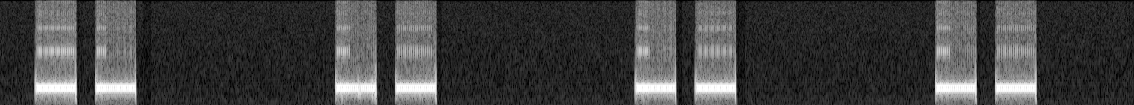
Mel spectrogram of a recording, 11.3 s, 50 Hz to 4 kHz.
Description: Ringback tone (UK), 400 + 450 Hz.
